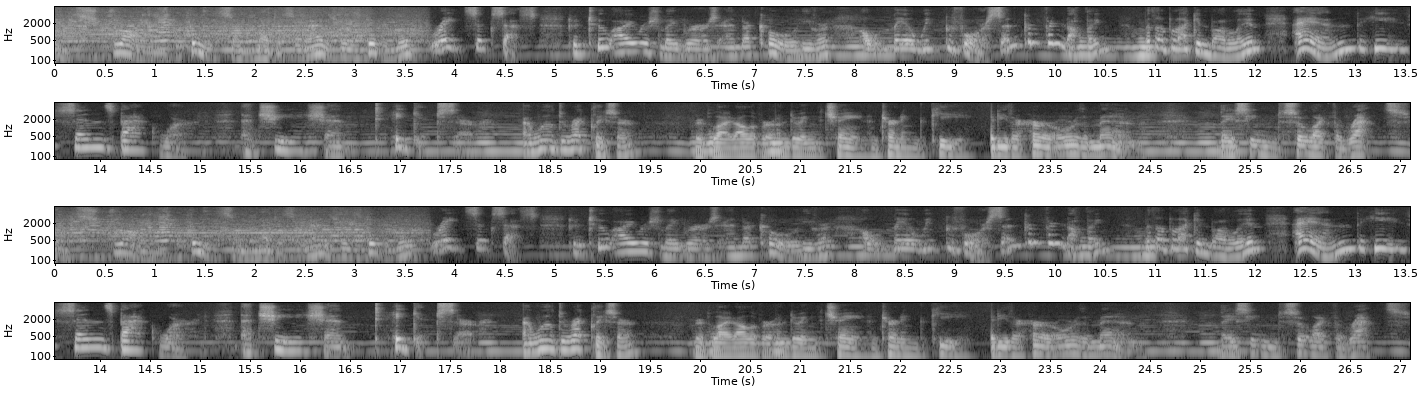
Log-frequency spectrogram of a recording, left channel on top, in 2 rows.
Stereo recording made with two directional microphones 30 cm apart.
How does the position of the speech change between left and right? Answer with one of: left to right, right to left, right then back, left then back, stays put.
right then back.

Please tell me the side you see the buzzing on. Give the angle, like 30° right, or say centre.
60° left.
